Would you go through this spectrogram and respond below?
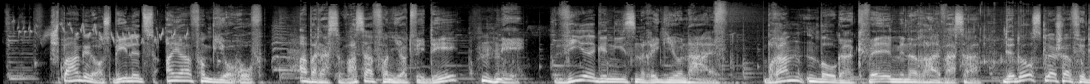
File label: Radio Spot BBQ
